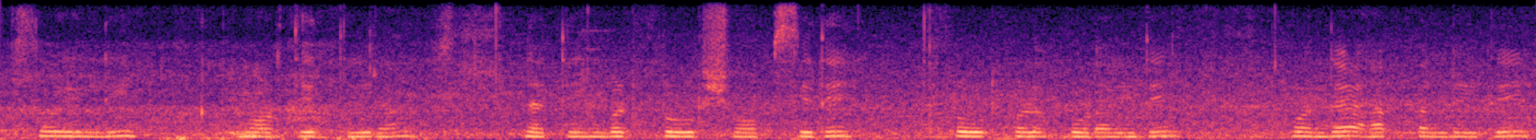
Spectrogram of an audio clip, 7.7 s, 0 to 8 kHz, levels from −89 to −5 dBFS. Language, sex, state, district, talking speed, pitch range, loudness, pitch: Kannada, female, Karnataka, Bellary, 125 wpm, 225-245 Hz, -23 LUFS, 235 Hz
